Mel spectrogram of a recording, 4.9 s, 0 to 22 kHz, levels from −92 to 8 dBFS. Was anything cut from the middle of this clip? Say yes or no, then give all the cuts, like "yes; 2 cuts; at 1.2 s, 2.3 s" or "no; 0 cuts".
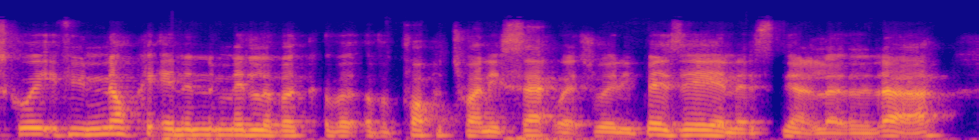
no; 0 cuts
